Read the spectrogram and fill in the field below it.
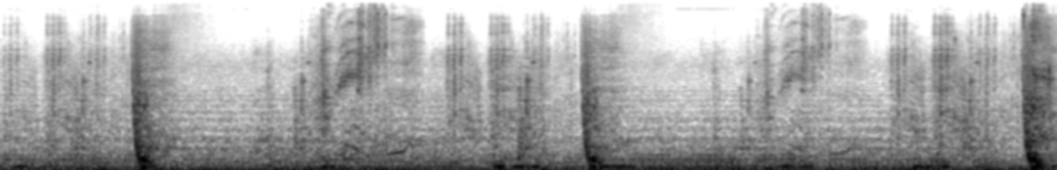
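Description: Game factory machinery in Infinifactory stamps and welds blocks, giving repeated mechanical clanks and whirring clunks at steady intervals over a busy industrial hum, moderately loud with no talking.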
